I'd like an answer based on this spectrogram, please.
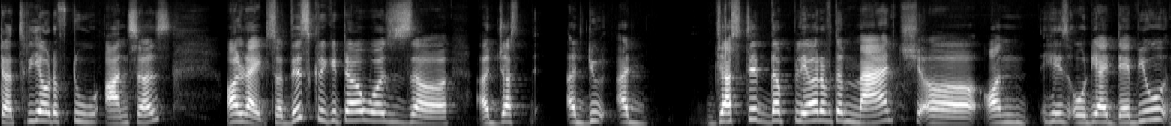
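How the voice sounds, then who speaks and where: A woman hosting a live cricket show, chatty and brisk as she steers the panel between segments. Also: mid-range voice. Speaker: show host.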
